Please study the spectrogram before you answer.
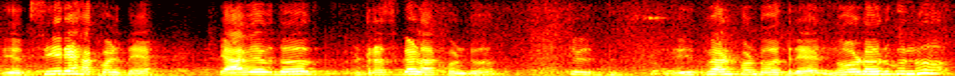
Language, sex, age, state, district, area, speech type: Kannada, female, 60+, Karnataka, Mysore, rural, spontaneous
